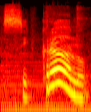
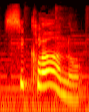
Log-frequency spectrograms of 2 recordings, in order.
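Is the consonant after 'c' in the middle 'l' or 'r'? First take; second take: r; l. First: The middle cluster is pronounced with 'r'. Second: The middle cluster is pronounced with 'l'. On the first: The speaker calls it right. "nós temos cicrano na língua portuguesa" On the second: The speaker calls it wrong. "tá errado"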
